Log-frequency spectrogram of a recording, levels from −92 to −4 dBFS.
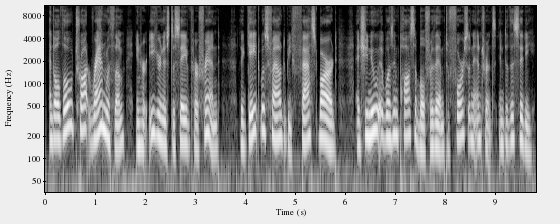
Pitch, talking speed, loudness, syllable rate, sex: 175 Hz, 220 wpm, -17 LUFS, 5.6 syllables/s, female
